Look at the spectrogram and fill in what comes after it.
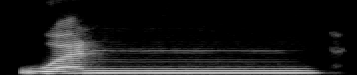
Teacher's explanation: One for wow, circle your lips for fatha open jaws attach it noon, will get sifa of gunna. This gunna is akmal, so keep the sound in your nose for a longer time.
